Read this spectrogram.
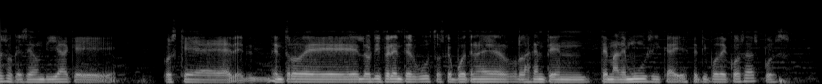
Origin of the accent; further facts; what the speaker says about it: Cantabria, Spain; todo lo que están haciendo al que nosotros podamos decidir como pueblo, como cántabros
